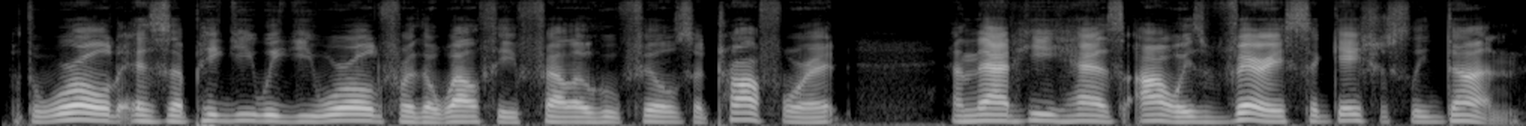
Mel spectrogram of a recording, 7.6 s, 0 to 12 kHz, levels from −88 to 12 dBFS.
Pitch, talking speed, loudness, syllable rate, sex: 145 Hz, 205 wpm, -21 LUFS, 5.0 syllables/s, female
